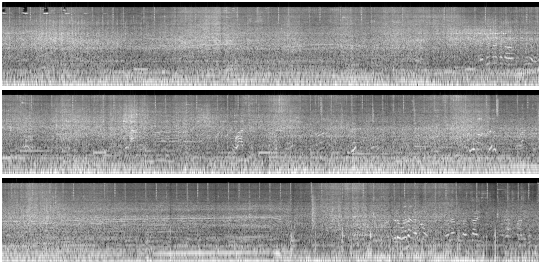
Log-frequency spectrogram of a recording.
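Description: Engine and road noise from inside a moving vehicle in city traffic: a loud, steady low rumble whose pitch shifts as the vehicle speeds up and slows, dropping near the end.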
